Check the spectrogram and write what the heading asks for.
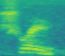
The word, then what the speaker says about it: three: zero one two three notice three is pronounced tree four five six seven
